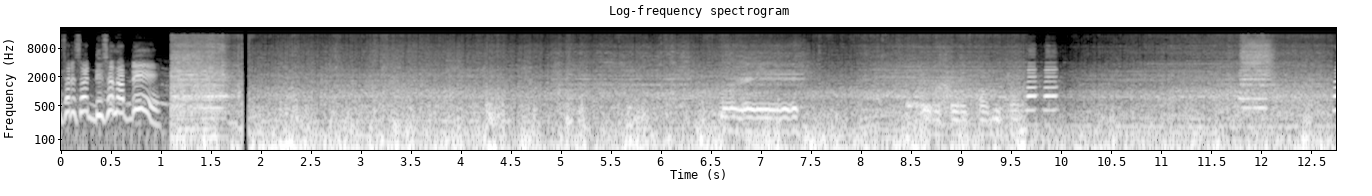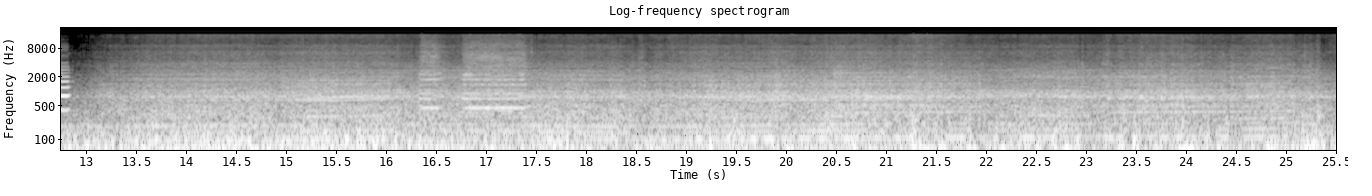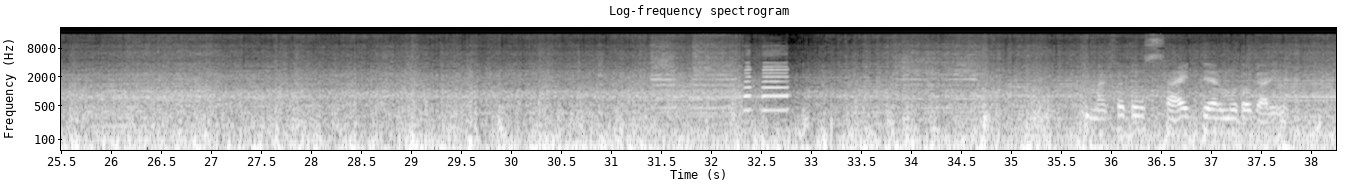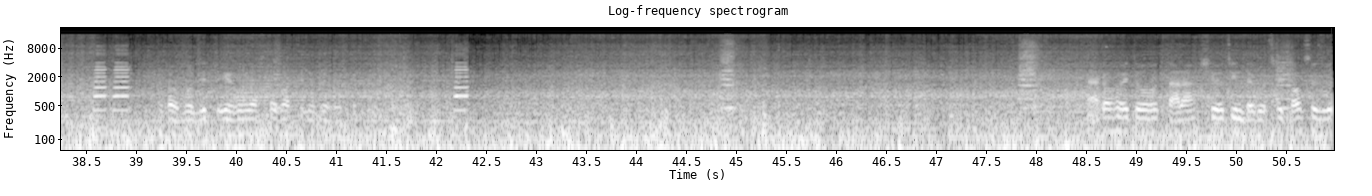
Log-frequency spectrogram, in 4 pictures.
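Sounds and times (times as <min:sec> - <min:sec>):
vehicle horn toots: 0:01.1 - 0:01.8, 0:09.5 - 0:10.1, 0:11.8 - 0:13.0, 0:16.3 - 0:17.6, 0:31.4 - 0:33.0, 0:33.8 - 0:34.9, 0:38.5 - 0:39.1, 0:42.2 - 0:42.5, 0:44.8 - 0:45.2, 0:47.8 - 0:48.2, 0:50.4 - 0:50.8
wind buffeting microphone: 0:01.1 - 0:50.9.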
